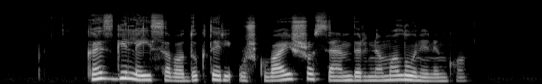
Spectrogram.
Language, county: Lithuanian, Alytus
